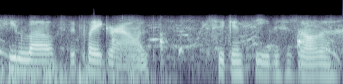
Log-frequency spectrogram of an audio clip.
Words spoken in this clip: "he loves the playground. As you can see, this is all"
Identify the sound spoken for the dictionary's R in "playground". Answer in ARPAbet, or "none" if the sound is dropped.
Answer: R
